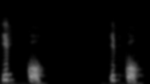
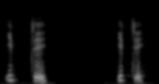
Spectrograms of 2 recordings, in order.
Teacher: la consonante inicial en la sílaba posterior suena como sonido forzado. Por eso, la primera frase se escribe así, pero suena 있고, 있고.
